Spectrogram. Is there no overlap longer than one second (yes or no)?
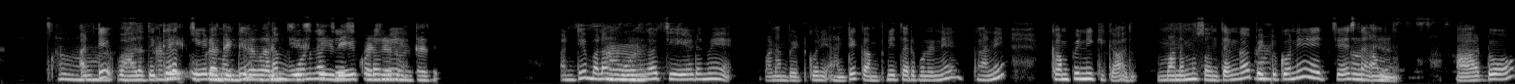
no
